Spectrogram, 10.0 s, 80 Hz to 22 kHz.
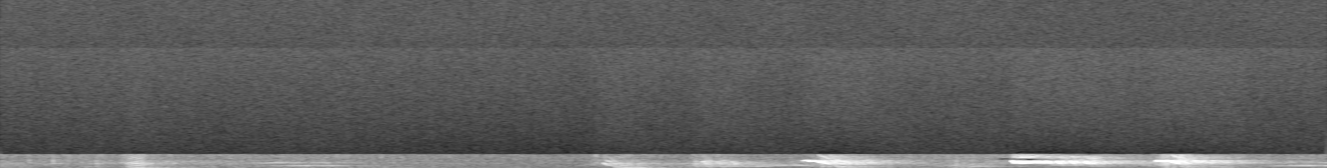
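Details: Hummingbird at a feeder on a quiet morning, recorded by iPhone 6+ from three feet and slowed in 240 FPS slow motion: a series of downward-sweeping chirps spaced a second or two apart, ending in a brighter, denser burst of notes.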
